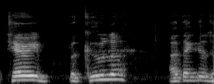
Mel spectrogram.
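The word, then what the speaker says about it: Terry Pegula: Terry Bakula, I think is how you pronounce his name, did a press conference and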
